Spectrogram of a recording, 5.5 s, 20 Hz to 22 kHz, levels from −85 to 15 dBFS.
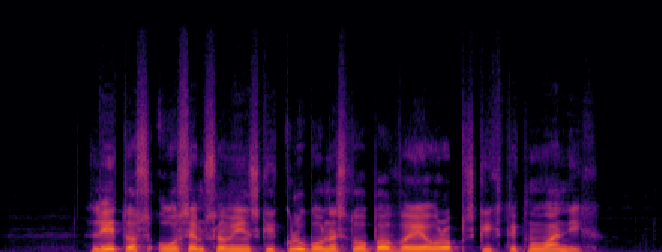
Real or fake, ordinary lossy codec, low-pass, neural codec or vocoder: fake; none; 19.8 kHz; autoencoder, 48 kHz, 128 numbers a frame, DAC-VAE, trained on Japanese speech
